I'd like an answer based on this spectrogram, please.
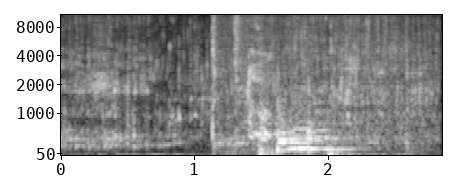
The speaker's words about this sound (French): Comme un rideau d'eau. Un rideau d'eau solide.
